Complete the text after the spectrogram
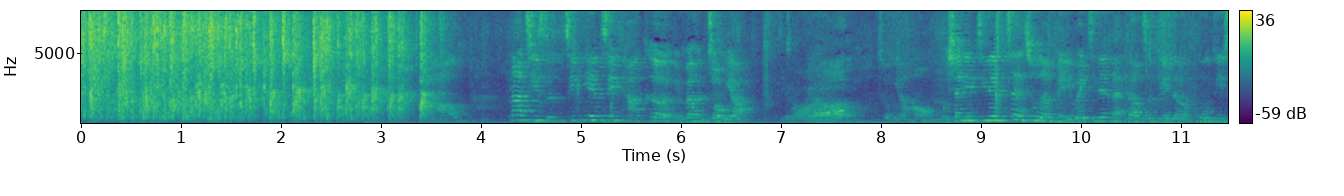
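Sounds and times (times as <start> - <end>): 
audience applause: 0.0 - 3.6
speech: 4.5 - 11.4.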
